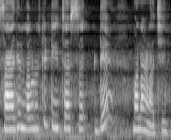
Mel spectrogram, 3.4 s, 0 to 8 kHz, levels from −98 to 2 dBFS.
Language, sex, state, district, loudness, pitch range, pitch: Garhwali, female, Uttarakhand, Tehri Garhwal, -19 LUFS, 235-275 Hz, 250 Hz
